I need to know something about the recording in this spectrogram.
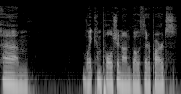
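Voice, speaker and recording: A man's voice: mid-range voice, flat delivery, takes it slowly, darkish tone, dry recording, clean studio sound. A man in casual movie review chat, talking loosely with lots of "like" and "you know" and the odd laugh. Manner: chatty, frequent "like" and "you know", laughs between points.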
